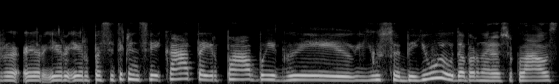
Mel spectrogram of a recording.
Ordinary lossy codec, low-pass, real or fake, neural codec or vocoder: Opus, 32 kbps; 7.2 kHz; real; none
